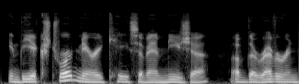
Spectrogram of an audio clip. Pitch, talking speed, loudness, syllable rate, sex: 115 Hz, 180 wpm, -18 LUFS, 5.6 syllables/s, male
